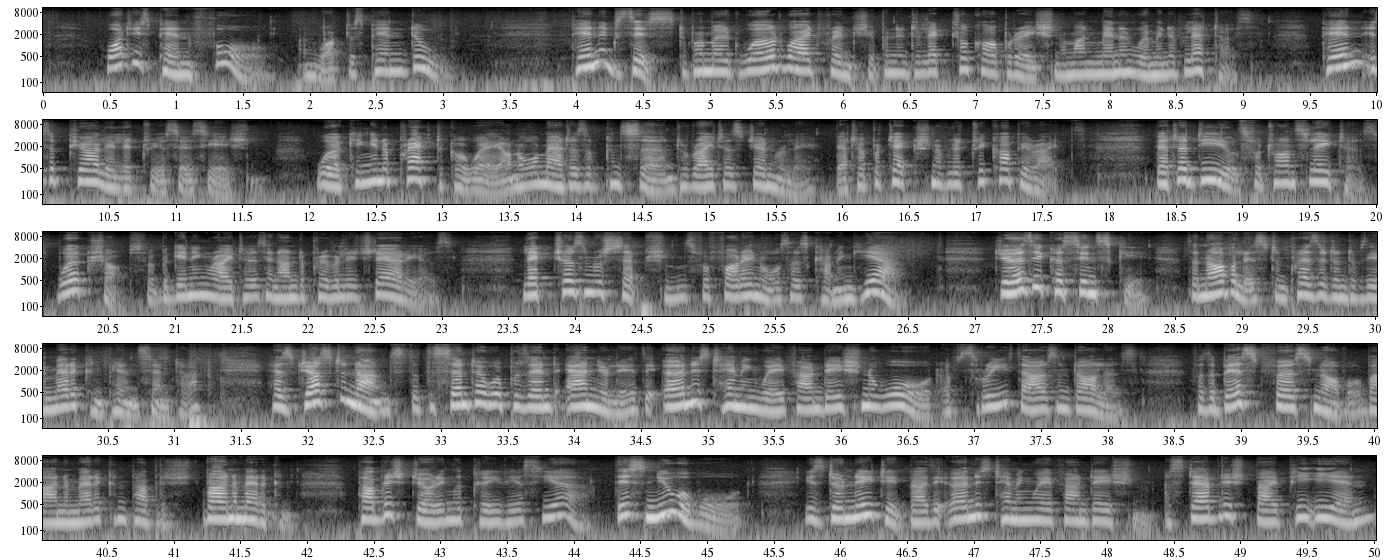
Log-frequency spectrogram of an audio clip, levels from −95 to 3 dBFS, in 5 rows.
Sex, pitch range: female, 165-220 Hz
